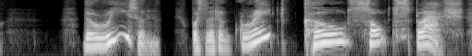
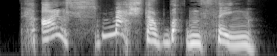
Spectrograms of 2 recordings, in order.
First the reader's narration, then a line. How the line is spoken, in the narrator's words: cried Eustace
